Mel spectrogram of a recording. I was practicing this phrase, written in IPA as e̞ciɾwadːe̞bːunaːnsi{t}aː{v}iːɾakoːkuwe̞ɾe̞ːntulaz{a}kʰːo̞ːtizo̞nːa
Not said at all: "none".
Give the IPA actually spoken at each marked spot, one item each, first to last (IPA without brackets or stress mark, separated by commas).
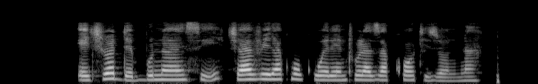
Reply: c, v, a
